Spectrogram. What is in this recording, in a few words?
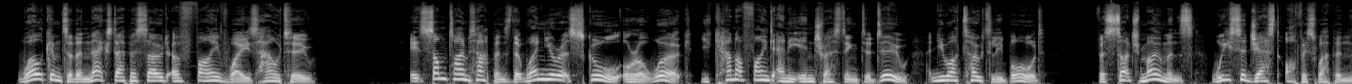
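English, male; lektoring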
